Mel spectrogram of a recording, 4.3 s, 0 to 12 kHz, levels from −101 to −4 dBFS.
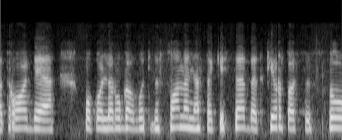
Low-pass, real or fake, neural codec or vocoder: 7.2 kHz; fake; codec, 16 kHz, 16 kbps, FunCodec, trained on Chinese and English, 50 frames a second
